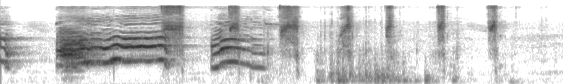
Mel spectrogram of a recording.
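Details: Rottweiler-Boxer mix puppy, described as intelligent but very aggressive, lets out a loud drawn-out whining cry. A shorter second cry follows, then a few soft yelps and light rustling.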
